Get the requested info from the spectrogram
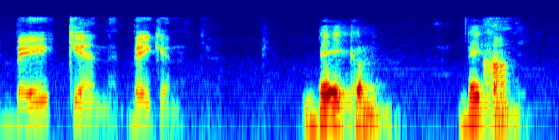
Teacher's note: the end is actually pronounced like a short I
